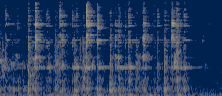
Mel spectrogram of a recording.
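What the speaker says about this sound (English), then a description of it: "So just give that another stir." Metal tongs stir chili-coated fermented vegetables, giving a run of close, light clinks and scrapes in an irregular rhythm, with no voices over them.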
